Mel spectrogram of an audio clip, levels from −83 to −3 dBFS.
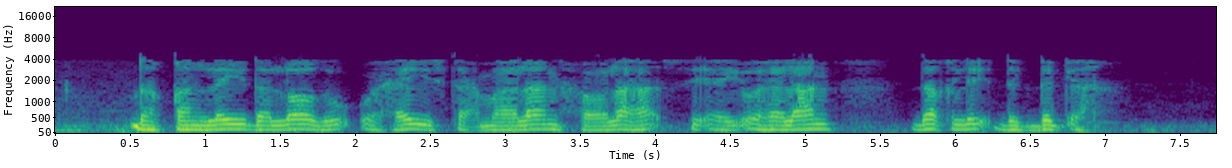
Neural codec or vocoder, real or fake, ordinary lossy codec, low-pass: none; real; AAC, 16 kbps; 9.9 kHz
